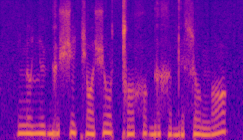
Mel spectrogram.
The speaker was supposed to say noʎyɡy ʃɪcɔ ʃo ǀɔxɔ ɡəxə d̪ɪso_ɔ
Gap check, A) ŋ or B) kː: A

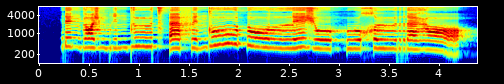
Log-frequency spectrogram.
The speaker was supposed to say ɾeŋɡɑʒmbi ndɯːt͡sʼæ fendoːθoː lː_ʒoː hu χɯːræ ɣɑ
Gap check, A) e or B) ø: A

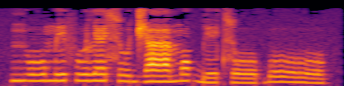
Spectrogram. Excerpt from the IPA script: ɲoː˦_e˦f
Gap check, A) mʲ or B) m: B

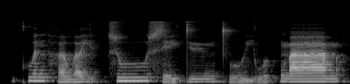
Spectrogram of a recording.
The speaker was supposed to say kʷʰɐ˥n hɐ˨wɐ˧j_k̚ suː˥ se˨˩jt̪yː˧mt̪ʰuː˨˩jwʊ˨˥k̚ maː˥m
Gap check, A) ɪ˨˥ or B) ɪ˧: B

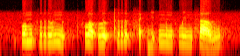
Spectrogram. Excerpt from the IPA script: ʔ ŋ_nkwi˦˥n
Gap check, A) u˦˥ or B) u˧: B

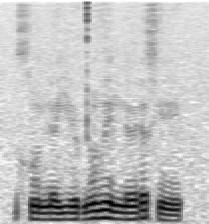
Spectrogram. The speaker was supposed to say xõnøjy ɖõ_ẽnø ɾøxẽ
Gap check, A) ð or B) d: A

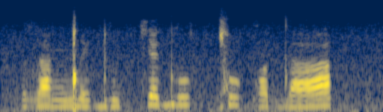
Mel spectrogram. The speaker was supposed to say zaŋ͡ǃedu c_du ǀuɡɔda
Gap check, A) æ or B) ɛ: B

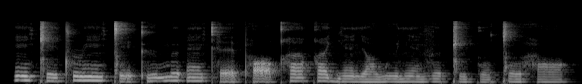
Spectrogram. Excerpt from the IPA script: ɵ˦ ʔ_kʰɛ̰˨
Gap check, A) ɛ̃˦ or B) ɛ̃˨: A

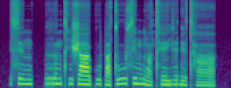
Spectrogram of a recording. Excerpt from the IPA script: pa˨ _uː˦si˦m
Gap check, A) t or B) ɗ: A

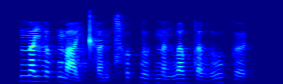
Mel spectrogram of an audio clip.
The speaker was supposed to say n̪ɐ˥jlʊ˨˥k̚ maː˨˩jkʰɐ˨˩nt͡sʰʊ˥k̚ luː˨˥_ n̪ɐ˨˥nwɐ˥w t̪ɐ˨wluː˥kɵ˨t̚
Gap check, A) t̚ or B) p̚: A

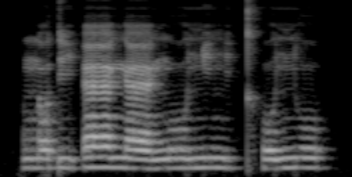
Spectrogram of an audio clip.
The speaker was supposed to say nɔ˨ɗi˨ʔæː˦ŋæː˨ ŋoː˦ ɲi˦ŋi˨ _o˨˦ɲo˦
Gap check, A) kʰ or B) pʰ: A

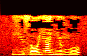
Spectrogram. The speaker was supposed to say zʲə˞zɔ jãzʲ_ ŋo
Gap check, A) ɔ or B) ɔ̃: B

